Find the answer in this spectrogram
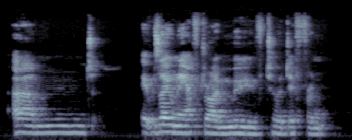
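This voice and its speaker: A woman's very deep, low-pitched voice with a northern English accent. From northern England. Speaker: floral artist and podcast co-host. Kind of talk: casual chat. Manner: hesitant, many fillers.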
